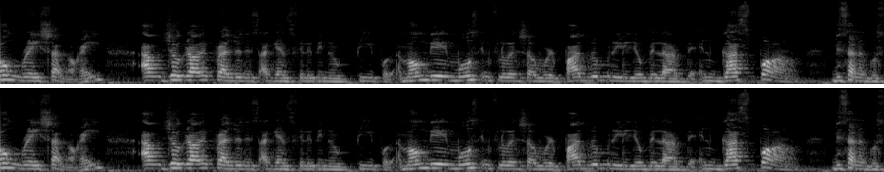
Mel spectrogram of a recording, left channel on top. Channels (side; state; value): both; identical; correlation 1.00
